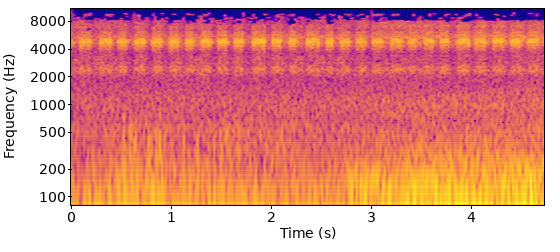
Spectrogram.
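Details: Rhythmic high-pitched cicada chorus in an Italian park throbs in quick regular pulses, roughly three each second, over a soft low rumble of wind.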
